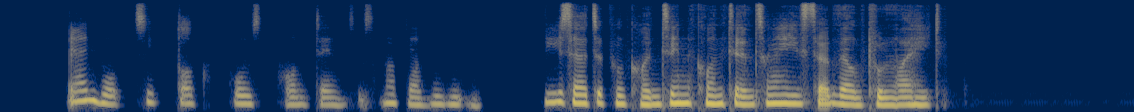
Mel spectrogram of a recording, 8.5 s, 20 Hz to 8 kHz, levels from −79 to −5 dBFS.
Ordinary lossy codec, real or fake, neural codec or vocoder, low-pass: none; fake; codec, 16 kHz, 0.5 kbps, FreqCodec, larger model; 7.2 kHz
